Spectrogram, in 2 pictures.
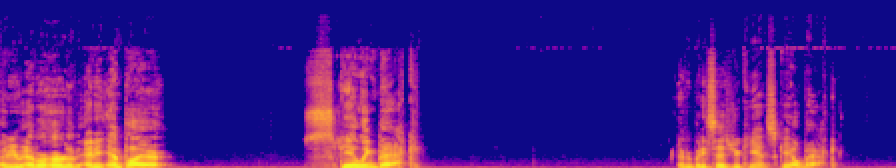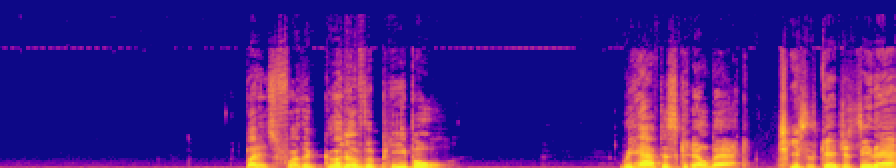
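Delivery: agitated, building outburst with rising pitch. Making a point about empires to listeners, getting worked up. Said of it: "Sorry I'm getting so worked up".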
